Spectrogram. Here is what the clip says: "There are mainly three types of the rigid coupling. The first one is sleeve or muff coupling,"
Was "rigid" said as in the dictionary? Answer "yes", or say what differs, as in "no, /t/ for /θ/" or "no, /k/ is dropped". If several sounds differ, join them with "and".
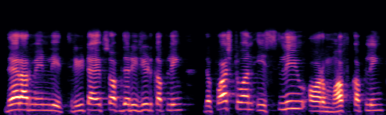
yes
